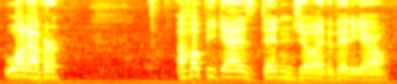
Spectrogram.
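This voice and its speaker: A man telling a story in a casual vlog, offhand and full of swearing, often clearing his throat. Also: on the high side, animated, measured pace, a bit bright, a little hiss or hum. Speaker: YouTuber.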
